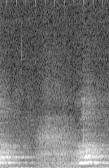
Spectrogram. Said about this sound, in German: Sorry, man hört wahrscheinlich meinen Hund gerade im Hintergrund. Oh, ist das süß. Tut mir leid.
